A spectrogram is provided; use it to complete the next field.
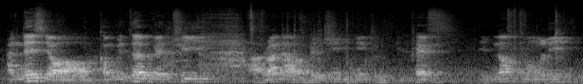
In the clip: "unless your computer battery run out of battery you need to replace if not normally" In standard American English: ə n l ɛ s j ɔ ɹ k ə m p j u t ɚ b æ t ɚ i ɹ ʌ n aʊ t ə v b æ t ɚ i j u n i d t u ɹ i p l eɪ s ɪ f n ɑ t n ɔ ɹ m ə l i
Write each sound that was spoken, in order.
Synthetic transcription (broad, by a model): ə n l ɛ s j ɔ k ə m p j u t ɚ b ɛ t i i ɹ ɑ n aʊ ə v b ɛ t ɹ i j u n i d t u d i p eɪ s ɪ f n ɑ t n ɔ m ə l i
